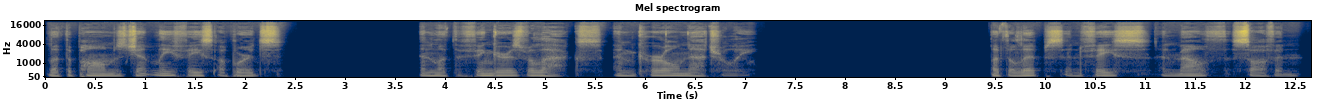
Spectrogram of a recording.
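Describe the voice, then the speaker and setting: A man leads a guided relaxation, speaking very slowly in a soft, steady, mid-range voice with a breathy edge and a dark, mellow quality. His soothing words come as careful instructions for settling down, in clean studio sound with no echo.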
